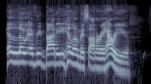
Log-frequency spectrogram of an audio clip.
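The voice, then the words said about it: Loud, yelling voice. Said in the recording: “not yelling too loud. I'm yelling right into my microphone”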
